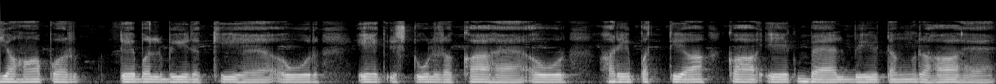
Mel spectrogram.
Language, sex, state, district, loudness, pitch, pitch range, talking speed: Hindi, male, Uttar Pradesh, Saharanpur, -17 LUFS, 115 Hz, 110-120 Hz, 125 wpm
